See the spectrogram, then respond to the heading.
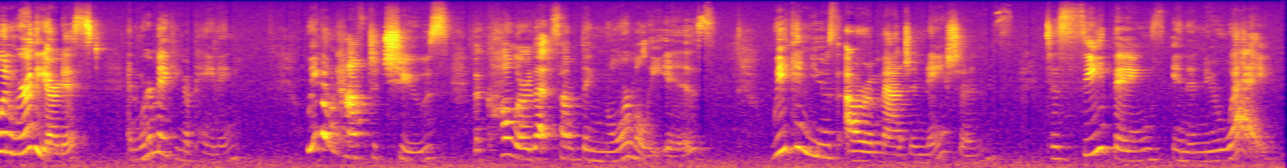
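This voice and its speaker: A woman hosting a children's storytime, reading and teaching in an animated way with careful enunciation for young listeners. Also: fairly high pitch, unhurried. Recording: roomy echo, faint background noise.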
